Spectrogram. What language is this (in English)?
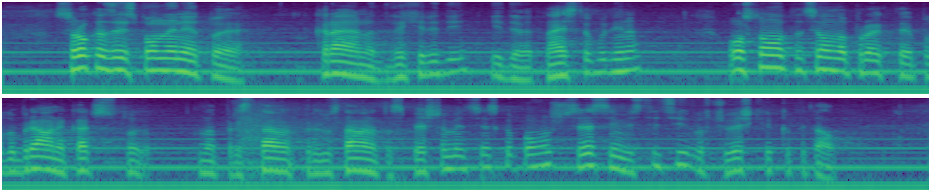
Bulgarian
